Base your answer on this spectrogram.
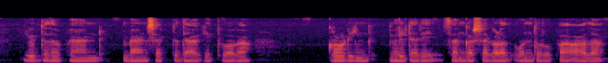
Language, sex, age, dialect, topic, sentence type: Kannada, male, 18-24, Dharwad Kannada, banking, statement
